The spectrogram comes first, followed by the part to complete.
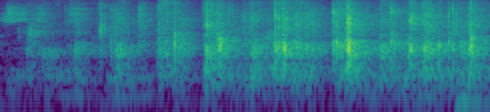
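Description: Audience applauding: many hands clapping in a dense, irregular patter that builds up over the first second.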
